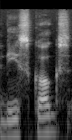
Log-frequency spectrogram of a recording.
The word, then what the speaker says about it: Discogs: Che cos'è Discogs? Discogs, che si pronuncia D-I-S-C-O-G-S,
